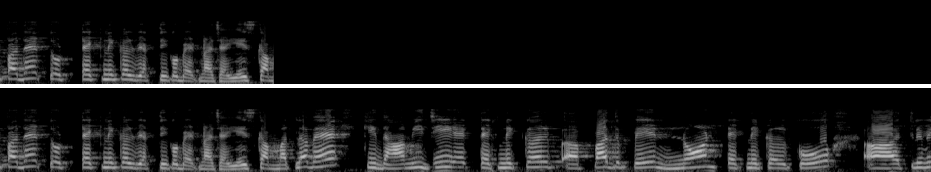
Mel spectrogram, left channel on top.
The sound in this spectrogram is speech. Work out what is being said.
पद है तो टेक्निकल व्यक्ति को बैठना चाहिए। इसका मतलब है कि धामी जी एक टेक्निकल पद पे नॉन टेक्निकल को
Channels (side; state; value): left; drops out; at 2.8 s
